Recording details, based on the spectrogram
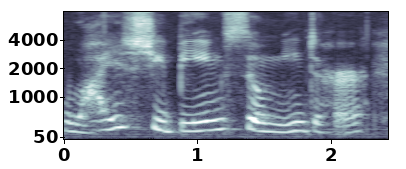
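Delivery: hushed, very quiet, barely audible half-whisper. Retelling what was said to a friend during a tense moment: imitating own quiet half-whisper. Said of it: "I say it so fucking quietly".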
